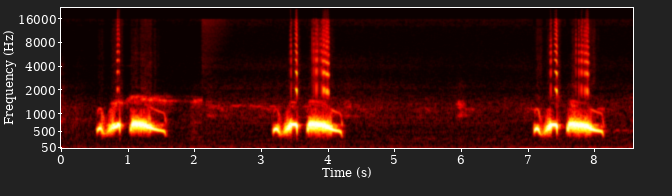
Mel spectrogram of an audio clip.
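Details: Spotted dove used as a decoy to draw in wild doves, Đồng Son voice. Three coo phrases spaced about three seconds apart. Each is a short upturned note followed by a longer, mellow, falling coo in a quiet setting.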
